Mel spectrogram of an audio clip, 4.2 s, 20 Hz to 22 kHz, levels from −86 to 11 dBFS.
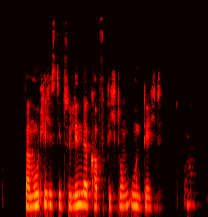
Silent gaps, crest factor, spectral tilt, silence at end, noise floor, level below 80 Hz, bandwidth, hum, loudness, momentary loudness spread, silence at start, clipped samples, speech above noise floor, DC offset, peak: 3.42-3.46 s; 18 dB; -6 dB/octave; 0.35 s; -53 dBFS; -68 dBFS; 16 kHz; none; -33 LUFS; 22 LU; 0.5 s; under 0.1%; 20 dB; under 0.1%; -16 dBFS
